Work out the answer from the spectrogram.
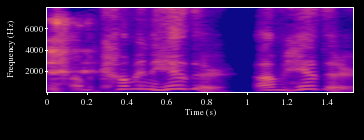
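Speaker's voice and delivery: very high-pitched, botched, strained voice. Quoting a movie line in a self-admitted bad impression: Michael J. Fox impression. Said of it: "I'm gonna try to do my best, Michael J. Fox".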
